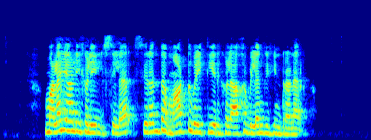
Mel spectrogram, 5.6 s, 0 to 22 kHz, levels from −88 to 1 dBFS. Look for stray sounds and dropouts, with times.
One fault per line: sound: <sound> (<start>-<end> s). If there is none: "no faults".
no faults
